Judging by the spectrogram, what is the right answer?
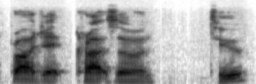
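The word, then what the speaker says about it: Project X Zone 2: But I finished ProjectXZone2. It's an X right there, but it's supposed to be cross. That's how it's pronounced.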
